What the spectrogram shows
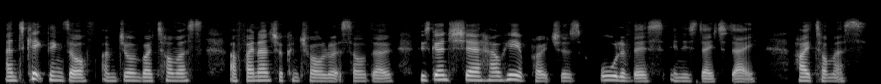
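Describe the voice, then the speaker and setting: Woman host with a low, dry voice. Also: normal speed, dry recording. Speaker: webinar host. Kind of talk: scripted introduction and interview questions.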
